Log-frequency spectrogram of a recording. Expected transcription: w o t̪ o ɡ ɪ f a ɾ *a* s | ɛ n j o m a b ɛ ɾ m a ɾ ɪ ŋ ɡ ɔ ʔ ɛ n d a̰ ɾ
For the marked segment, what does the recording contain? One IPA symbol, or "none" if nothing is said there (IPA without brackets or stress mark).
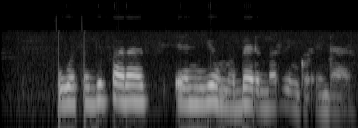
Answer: a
